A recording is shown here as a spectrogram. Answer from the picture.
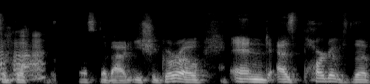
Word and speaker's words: Ishiguro: your podcast how do you say his name ishiguro have you do you haven't interviewed him right have you tried yes yeah and well so I'm I'm finishing a book about him it's about just about ishiguro and as part of the proposal for the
